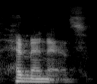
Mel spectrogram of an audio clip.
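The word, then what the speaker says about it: Ximénez: Yeah, so it's spelled with an X, but it's pronounced Jimenez.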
